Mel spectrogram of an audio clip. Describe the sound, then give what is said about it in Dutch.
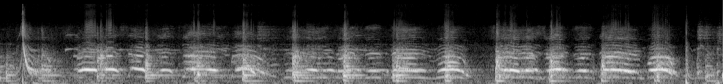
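A crowd of protesters at a demonstration near the Munt chants in unison, loud rhythmic shouted phrases repeating in regular bursts with brief pauses between them, voices blending into a strong collective roar. “Nou, we zijn bijna ter hoogte van de munt en uiteindelijk wordt dan geroepen smeren ze uit de demo.”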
